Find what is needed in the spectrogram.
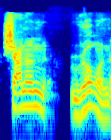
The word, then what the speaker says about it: Shannon Rowan: And we've got John's writing partner on this latest project, Shannon Rowan.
